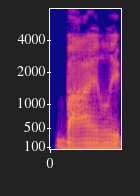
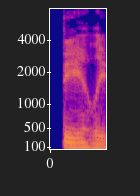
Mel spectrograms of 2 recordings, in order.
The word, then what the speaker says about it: Byley: And we know that our hero, Seth Butler, had encountered the Byley Bogart. Not the Bailey Bogart, as I said last time. Apparently, I was pronouncing that wrong.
